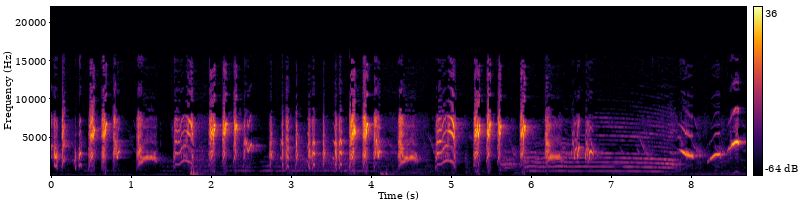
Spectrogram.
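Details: Long-tailed shrike master song from East Java, used as a lure to make shrikes sing aggressively: long series of fast, clipped chattering notes, a couple of sharp clicks, then drawn-out steady whistles and rising slurred notes.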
